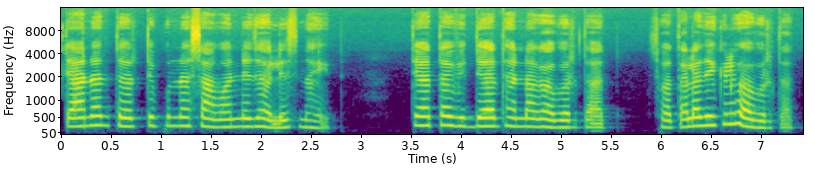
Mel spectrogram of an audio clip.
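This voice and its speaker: A woman voicing a huge, kindly male gamekeeper who talks loudly and plainly. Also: fairly high pitch, fairly even intonation, normal speed, creaky. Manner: loud, homely and plain-spoken.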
